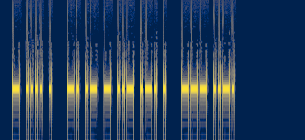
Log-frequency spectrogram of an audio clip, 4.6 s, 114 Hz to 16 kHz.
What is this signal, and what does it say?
Morse code, heard as a keyed tone, about 34 wpm, 700 Hz. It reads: THE NATURE OF
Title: Sets of 3 Words 35wpm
